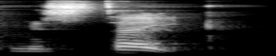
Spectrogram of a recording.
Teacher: usually early you can see here mistake so the intonation is the stress is on the second syllable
